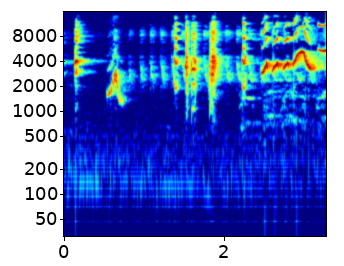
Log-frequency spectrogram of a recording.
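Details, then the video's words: Oriental magpie-robin kept as an Indonesian contest songbird, pouring out a shrill, lightning-like song of harsh chattering bursts followed by rapid high warbled trills. "si raja gantangan beraksi lagi dg suara menyambar"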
